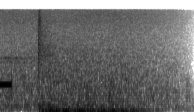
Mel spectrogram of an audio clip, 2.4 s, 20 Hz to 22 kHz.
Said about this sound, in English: 75 men around our building and they're shooting at us. Tell them their children and women in here and to call it off. Hello? I hear gunfire.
